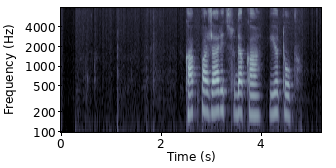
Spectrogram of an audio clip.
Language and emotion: Russian, neutral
